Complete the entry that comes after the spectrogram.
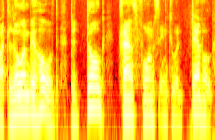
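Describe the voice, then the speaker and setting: Lively intonation comes through on a very clean recording with a silent background. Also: man. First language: not English. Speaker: book reviewer. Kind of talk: book review vlog. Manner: casual, some hesitations.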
